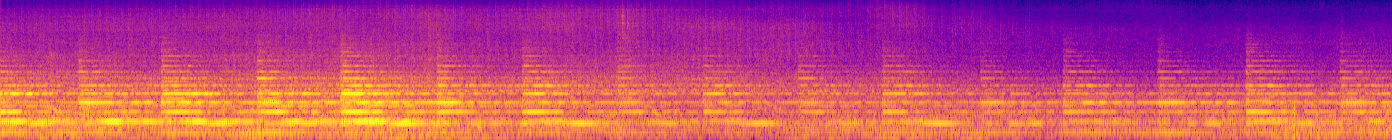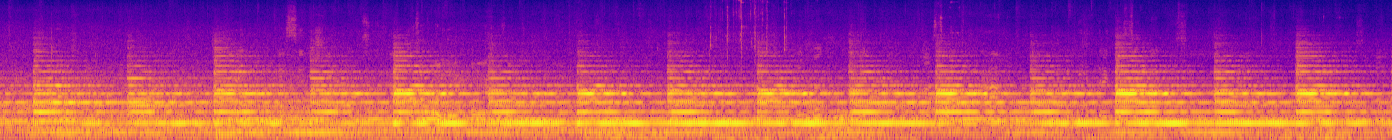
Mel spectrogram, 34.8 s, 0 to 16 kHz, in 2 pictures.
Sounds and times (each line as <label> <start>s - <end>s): Bells ringing 0.0s - 34.8s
